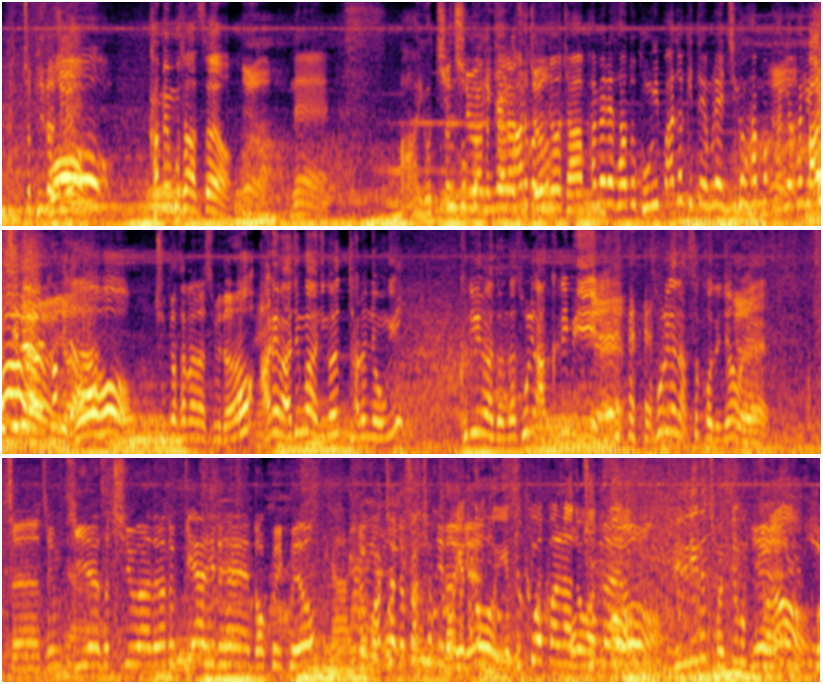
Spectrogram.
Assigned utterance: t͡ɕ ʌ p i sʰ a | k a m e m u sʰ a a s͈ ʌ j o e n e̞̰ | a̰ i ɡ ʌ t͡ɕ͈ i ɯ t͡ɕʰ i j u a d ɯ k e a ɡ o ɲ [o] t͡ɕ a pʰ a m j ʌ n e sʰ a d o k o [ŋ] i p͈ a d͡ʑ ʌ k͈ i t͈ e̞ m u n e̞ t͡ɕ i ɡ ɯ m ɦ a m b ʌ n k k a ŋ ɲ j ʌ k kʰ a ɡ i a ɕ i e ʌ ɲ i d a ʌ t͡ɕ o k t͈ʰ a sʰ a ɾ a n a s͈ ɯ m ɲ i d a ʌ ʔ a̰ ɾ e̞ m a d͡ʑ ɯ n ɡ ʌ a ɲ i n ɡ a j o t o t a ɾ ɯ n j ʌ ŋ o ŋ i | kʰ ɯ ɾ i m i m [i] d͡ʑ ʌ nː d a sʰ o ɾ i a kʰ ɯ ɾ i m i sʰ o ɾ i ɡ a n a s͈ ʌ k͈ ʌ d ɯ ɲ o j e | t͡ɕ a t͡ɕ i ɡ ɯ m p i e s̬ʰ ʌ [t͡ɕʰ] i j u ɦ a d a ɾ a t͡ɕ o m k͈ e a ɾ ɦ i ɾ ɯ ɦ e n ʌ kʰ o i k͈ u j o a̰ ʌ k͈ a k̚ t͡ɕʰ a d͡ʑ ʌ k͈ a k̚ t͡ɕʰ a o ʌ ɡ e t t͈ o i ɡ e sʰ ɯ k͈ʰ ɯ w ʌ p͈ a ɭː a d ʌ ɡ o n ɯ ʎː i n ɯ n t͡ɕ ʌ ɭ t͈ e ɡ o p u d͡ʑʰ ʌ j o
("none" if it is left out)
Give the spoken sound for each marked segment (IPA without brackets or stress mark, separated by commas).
o, ŋ, a, t͡ɕʰ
